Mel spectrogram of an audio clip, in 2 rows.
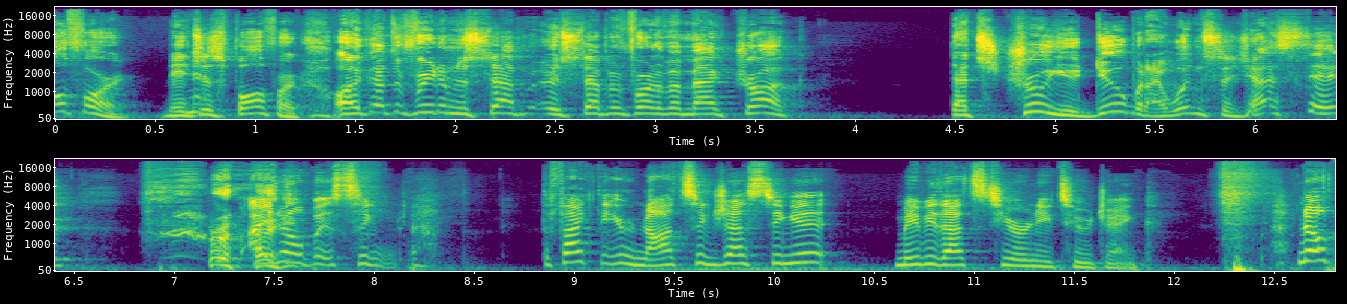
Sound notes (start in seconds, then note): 6.9 laugh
